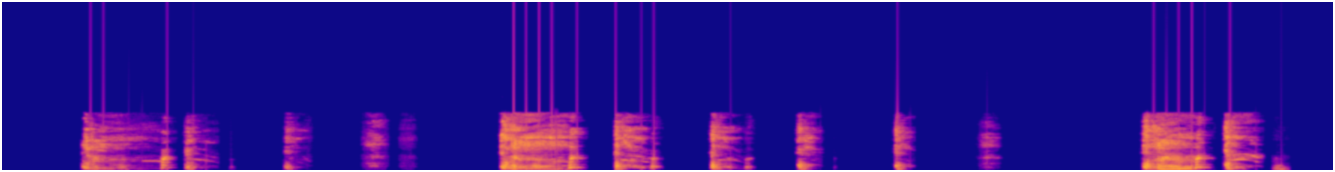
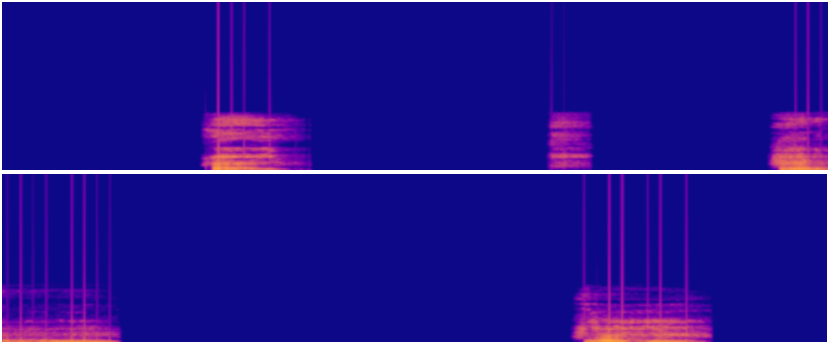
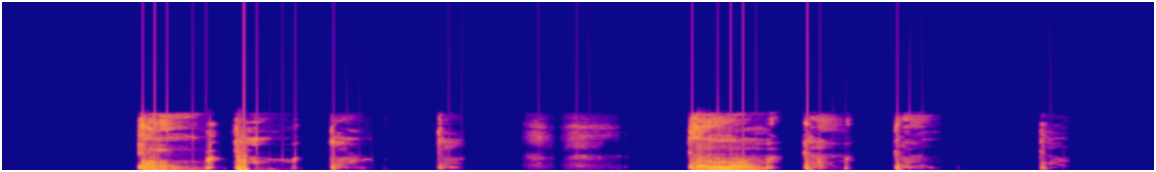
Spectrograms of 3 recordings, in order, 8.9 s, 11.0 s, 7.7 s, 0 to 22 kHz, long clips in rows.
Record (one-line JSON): {"three_cough_length": "8.9 s", "three_cough_amplitude": 30876, "three_cough_signal_mean_std_ratio": 0.35, "exhalation_length": "11.0 s", "exhalation_amplitude": 23819, "exhalation_signal_mean_std_ratio": 0.35, "cough_length": "7.7 s", "cough_amplitude": 31665, "cough_signal_mean_std_ratio": 0.34, "survey_phase": "beta (2021-08-13 to 2022-03-07)", "age": "18-44", "gender": "Female", "wearing_mask": "No", "symptom_cough_any": true, "symptom_new_continuous_cough": true, "symptom_runny_or_blocked_nose": true, "symptom_shortness_of_breath": true, "symptom_sore_throat": true, "symptom_fatigue": true, "symptom_headache": true, "symptom_change_to_sense_of_smell_or_taste": true, "symptom_loss_of_taste": true, "smoker_status": "Current smoker (1 to 10 cigarettes per day)", "respiratory_condition_asthma": false, "respiratory_condition_other": false, "recruitment_source": "Test and Trace", "submission_delay": "2 days", "covid_test_result": "Positive", "covid_test_method": "RT-qPCR"}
